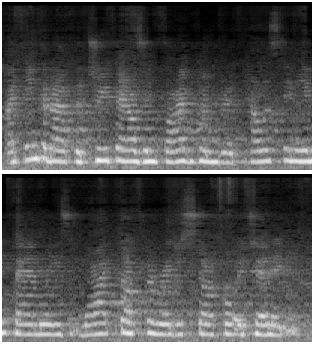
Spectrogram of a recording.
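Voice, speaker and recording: A woman born in Kuwait giving a measured, solemn prepared speech to an outdoor rally. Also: fairly high pitch, flat delivery. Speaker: rally speaker. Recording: echoey far-off PA with tinny sound.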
